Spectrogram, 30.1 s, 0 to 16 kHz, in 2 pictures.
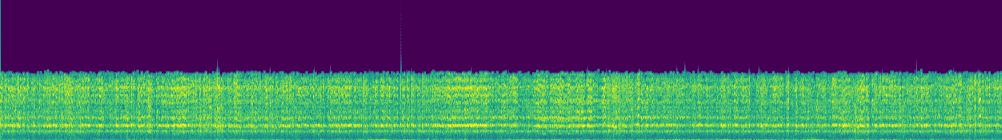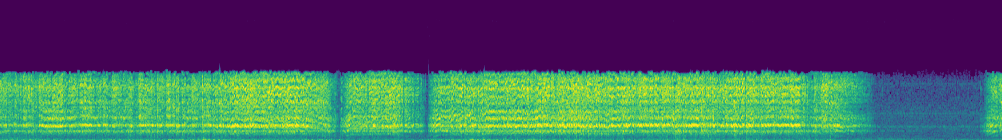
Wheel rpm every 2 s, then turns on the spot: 230, 230, 230, 230, 230, 230, 230, 230, 230, 190, 110, 180, 220, 180, 10.
none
